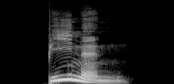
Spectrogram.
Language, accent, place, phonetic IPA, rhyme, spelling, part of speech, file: German, Germany, Berlin, [ˈbiːnən], -iːnən, Bienen, noun, De-Bienen.ogg
- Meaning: plural of Biene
